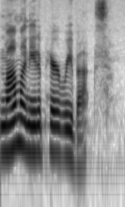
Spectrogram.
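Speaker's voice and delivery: normal talking voice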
